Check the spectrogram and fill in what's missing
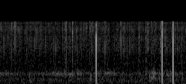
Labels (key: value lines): label: ambient
recorder: HydroMoth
